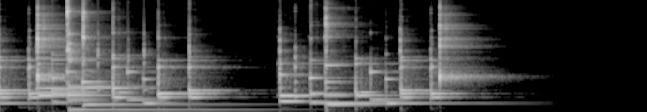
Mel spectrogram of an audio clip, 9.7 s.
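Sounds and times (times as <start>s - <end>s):
slow comic marimba: 0.0s - 7.7s.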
